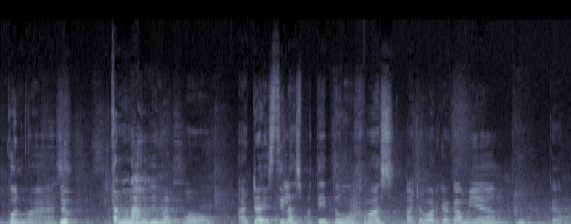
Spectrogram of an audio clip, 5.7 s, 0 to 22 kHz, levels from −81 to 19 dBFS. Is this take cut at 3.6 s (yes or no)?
yes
